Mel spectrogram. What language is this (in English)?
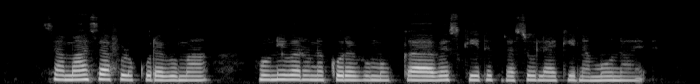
Divehi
